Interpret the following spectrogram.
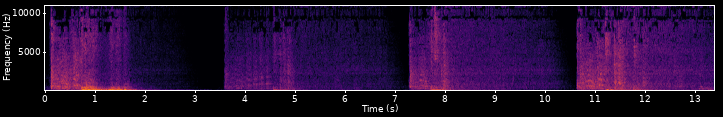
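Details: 1973 Dodge Charger; earlier had gas but no fire: four bursts of cranking each trailing off without catching; spins but won't fire.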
